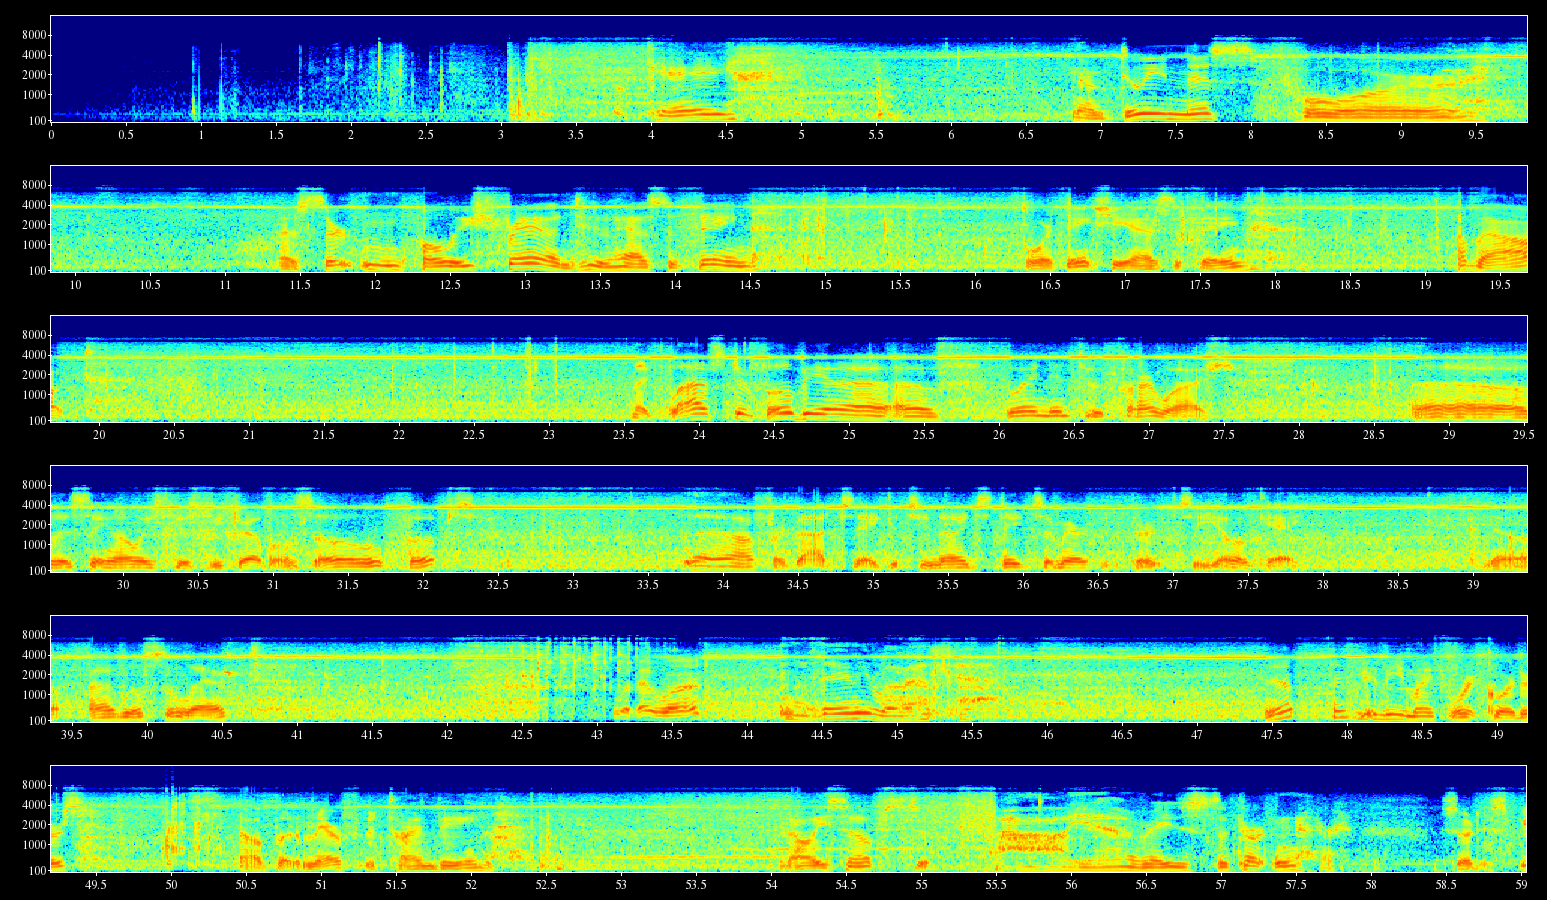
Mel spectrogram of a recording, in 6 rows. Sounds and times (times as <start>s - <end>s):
Speech: 3.9s - 4.7s, 6.8s - 9.7s, 11.4s - 14.7s, 16.3s - 18.0s, 19.2s - 20.0s, 23.5s - 27.6s, 28.7s - 32.4s, 33.7s - 37.9s, 39.0s - 40.8s, 43.2s - 45.6s, 47.4s - 49.6s, 50.4s - 52.2s, 54.0s - 59.0s.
